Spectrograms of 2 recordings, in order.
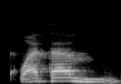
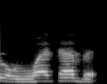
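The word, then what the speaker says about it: وَتَبَّ: Tabbat yada abi lahabi watab. Watab ya. Padahal sini ada tasdid, harusnya watab seperti itu ya.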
